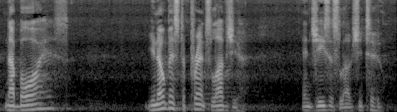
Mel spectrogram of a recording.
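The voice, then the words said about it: Put-on genteel southern accent. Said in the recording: “that's a genteel southern accent. I have to work on it.”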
